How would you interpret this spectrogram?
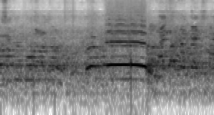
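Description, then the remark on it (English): Crowd yelling at a hockey game: a steady din of many voices swells into a loud, sustained collective shout for about a second before easing back to busy chatter. “What are they yelling for?”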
